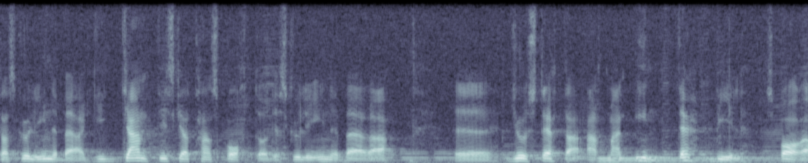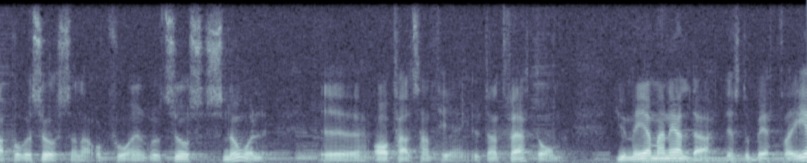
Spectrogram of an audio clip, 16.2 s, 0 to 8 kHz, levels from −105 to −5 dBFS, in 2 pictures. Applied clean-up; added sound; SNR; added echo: none; Guitar + Piano; 13 dB; none.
